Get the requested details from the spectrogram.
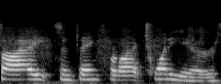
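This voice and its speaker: Her voice is high-pitched with ordinary pitch variation, a woman speaking in a Southern US accent. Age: old. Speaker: artist's fan and viewer. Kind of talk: casual chat.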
